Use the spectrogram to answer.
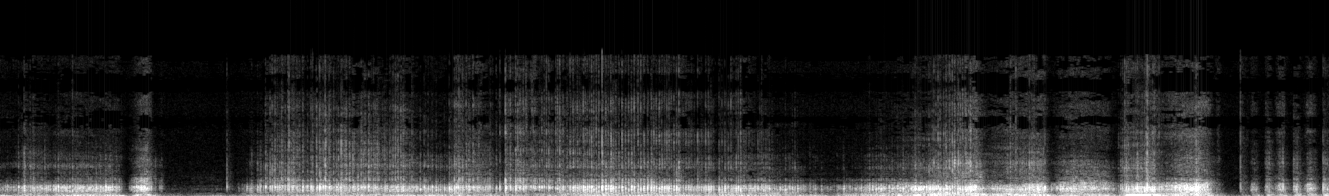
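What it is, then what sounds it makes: Stretched canvas print, scratched. Long nails and fingertips scratch-trace the outlines on a large printed canvas stretched over a hollow-backed wooden frame. The result is a steady, dry scratching and scraping with a hollow midrange tone. It pauses briefly near the start and again just before the end.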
